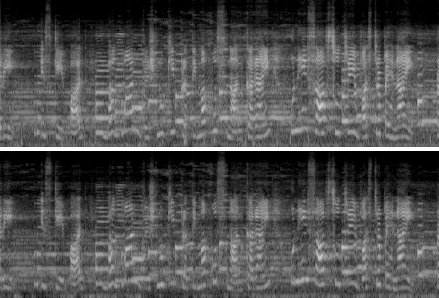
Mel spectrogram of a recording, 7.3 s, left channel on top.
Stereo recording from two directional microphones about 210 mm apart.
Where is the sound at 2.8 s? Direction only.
50° left (ahead or behind).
